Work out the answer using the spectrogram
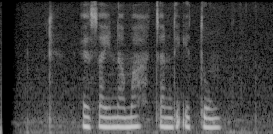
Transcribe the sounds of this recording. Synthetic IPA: ʔɛsainamaht͡ʃandiʔit̪uŋ

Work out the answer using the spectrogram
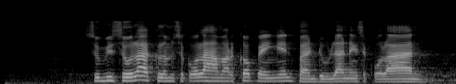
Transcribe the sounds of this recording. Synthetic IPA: sumbiz̥olaɡ̥ə̤ləmsəkolaɦamarɡ̥ɔ̤peŋɪnb̥a̤ɳɖ̪ulanːɪŋsəkolaan

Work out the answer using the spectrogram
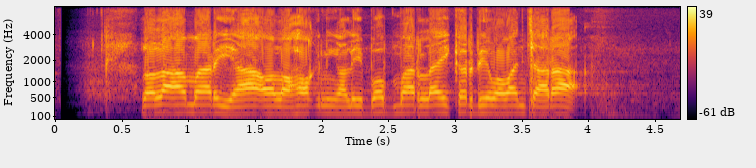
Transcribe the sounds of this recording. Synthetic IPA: lɔlaːmaɾiaɔlɔɦɔk̚niŋalibɔb̚marlajkərdiwawaɲt͡ʃaɾa

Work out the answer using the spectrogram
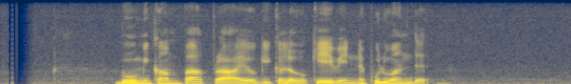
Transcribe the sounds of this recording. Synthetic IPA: bʱuːmikampaːpraːjoːɡikəloːkeːʋenːəpuluʋand̪ə

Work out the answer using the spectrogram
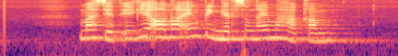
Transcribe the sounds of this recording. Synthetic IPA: masd̥ʒ̥ɪt̪ikiɔnɔʔɪŋpiŋɡɪrsuŋaimaɦakam

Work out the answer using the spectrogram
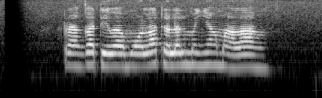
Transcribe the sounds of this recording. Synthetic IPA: raŋkaɖ̪̥e̤wamolad̪̥a̤lanməɲaŋmalaŋ

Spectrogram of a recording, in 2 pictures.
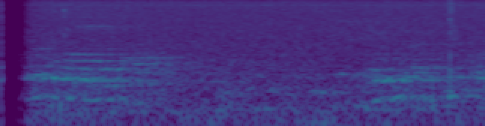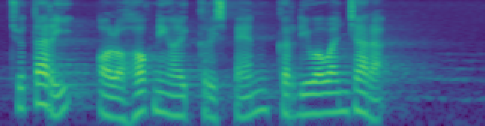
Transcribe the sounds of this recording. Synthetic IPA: t͡ʃut̪aɾiɔlɔɦɔk̚niŋalikɾispɛnkɨrdiwawaɲt͡ʃaɾa̰

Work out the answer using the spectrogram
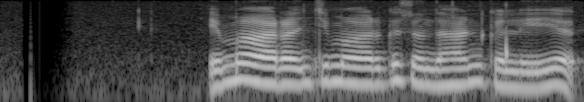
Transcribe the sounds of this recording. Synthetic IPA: emɐaːɾaːɲt͡ʃimaːɾɡəsɐnd̪aɦɐnkɐleːjɐ

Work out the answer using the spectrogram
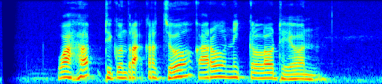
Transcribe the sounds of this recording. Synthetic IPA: waɦap̚d̪̥i̤kɔnt̪ɾa̰ʔkərd̥ʒ̥ɔ̤kaɾonikəlɔɖ̪̥eɔn

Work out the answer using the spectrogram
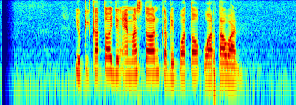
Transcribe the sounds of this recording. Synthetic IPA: jukikat̪ɔd͡ʒɨŋɛmast̪ɔnkɨrdipɔt̪ɔkuwart̪awan

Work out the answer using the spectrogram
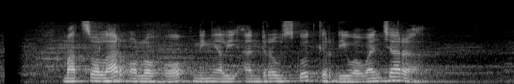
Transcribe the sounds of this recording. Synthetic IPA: mat̪̚sɔlarɔlɔɦɔk̚niŋaliʔandɾauskʊt̪̚kərdiwawaɲt͡ʃaɾa

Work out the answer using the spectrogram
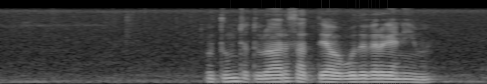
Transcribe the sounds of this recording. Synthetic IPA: ut̪umt͡ɕɐt̪uɾaːɾəsat̪jeaʋəboːd̪əkəɾəɡæniːmə

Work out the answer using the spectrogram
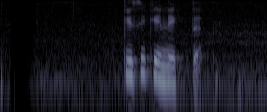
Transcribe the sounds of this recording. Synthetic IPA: kisikenek̚t̪ə

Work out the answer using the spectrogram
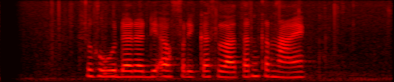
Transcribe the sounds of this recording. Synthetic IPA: suɦuːdaɾadiʔafɾikasəlat̪ankərnaɛk̚

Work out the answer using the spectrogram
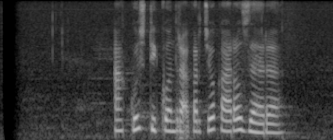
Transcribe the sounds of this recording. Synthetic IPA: ʔaɡ̥ʊ̤sd̪̥i̤kɔnt̪ɾa̰ʔkərd̥ʒ̥ɔ̤kaɾozaɾa

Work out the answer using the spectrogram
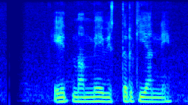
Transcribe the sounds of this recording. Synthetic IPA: eːt̪mamːeːʋɪst̪əɾkijanːi

